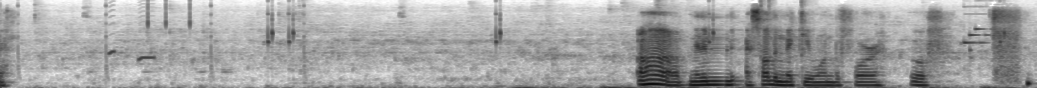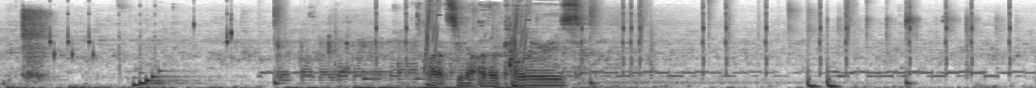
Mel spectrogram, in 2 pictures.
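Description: Short electronic menu blips sound as selections are made.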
